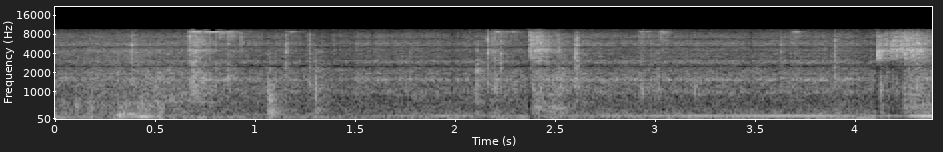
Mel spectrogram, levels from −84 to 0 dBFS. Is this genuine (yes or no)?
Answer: yes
